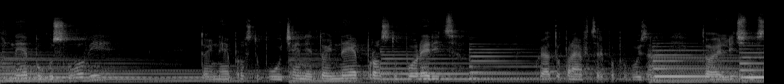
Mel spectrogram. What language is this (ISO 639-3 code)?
bul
